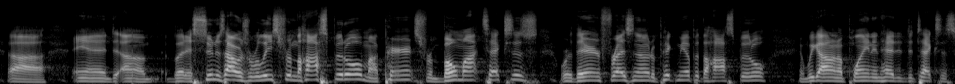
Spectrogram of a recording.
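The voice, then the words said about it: Texan accent. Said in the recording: “I've been in Texas most of my life, got the accent, and I'm a Texan”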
